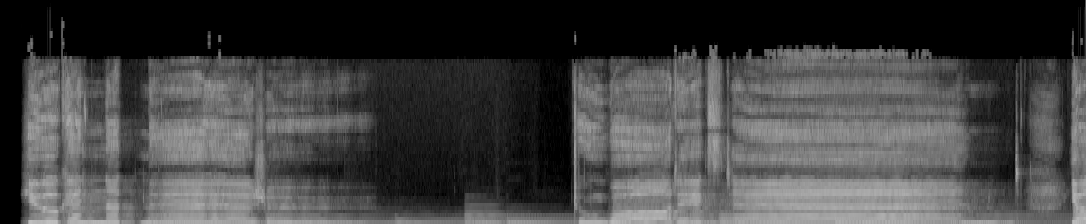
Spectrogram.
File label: Birthday song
